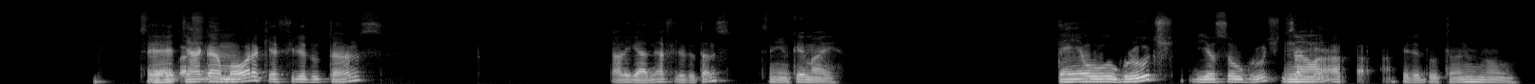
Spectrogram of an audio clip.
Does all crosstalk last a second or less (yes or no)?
no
